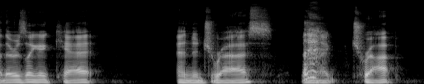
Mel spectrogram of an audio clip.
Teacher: The easiest ones are the words kit, dress, and trap, which should be turned into cat, drass, and trop.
